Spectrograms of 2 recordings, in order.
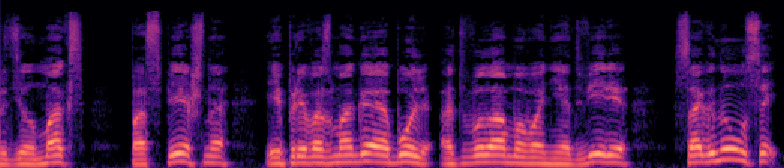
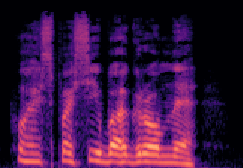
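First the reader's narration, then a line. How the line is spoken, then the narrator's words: Thin, squeaky voice. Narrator (Russian): пропищала девушка тоненьким голоском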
